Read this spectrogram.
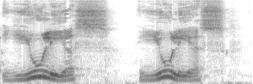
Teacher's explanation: the correct if you were in ancient Rome it would be instead of now with the J the J would become a y in Latin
